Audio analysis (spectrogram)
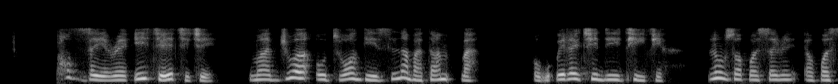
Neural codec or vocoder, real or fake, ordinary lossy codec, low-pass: codec, 16 kHz in and 24 kHz out, 0.6 kbps, FocalCodec, streaming, 4096 codes; fake; none; 5.4 kHz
